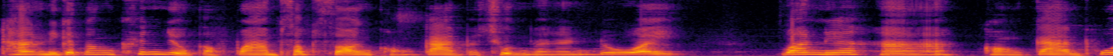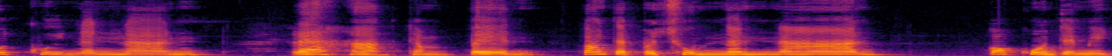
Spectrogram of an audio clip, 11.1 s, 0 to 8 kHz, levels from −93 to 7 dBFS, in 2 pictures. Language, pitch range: Thai, 195-235 Hz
